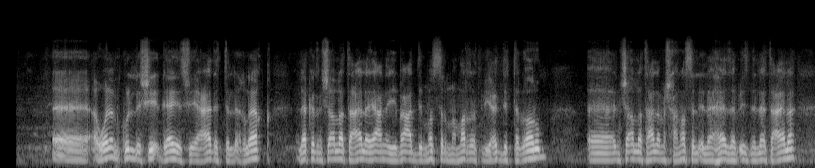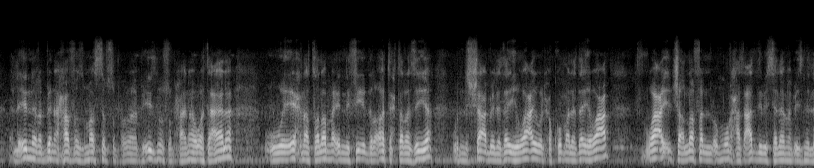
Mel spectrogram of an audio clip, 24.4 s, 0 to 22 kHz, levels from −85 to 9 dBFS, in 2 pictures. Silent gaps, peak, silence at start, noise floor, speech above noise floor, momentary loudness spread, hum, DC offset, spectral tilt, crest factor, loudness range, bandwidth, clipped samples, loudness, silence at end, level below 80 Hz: none; 0 dBFS; 0.5 s; -50 dBFS; 30 dB; 9 LU; none; under 0.1%; -7 dB/octave; 20 dB; 3 LU; 9.4 kHz; under 0.1%; -20 LUFS; 0 s; -60 dBFS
